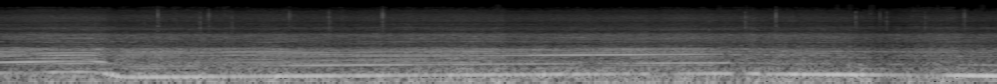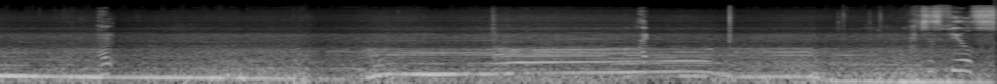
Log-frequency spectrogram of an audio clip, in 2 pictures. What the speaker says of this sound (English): And the engine sounds quite perky as well.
